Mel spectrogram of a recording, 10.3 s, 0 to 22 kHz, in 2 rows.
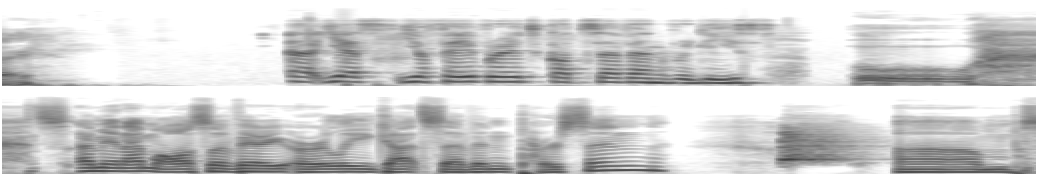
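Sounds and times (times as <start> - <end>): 
speech: 0.0 - 0.3, 1.4 - 8.6, 9.6 - 10.3
dog barking: 9.1 - 9.7.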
